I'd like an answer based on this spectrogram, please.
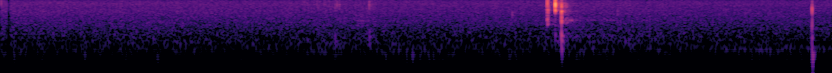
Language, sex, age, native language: Icelandic, female, 60-69, Icelandic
